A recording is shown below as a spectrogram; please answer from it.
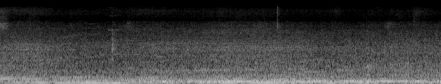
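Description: An engine running steadily with an even, low drone.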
